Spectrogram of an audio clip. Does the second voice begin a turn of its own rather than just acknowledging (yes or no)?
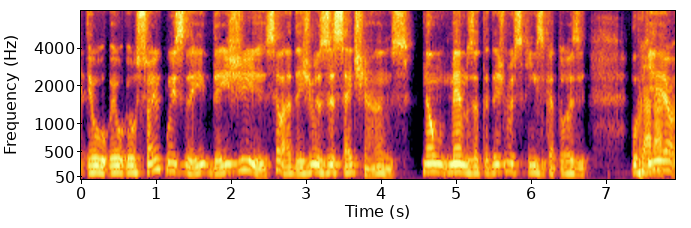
no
